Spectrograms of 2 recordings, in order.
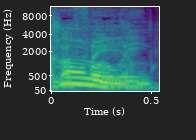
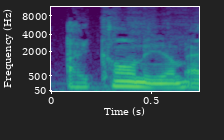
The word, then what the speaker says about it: Iconium: Iconium comes from the word icon, Iconium, and it's in the book of Acts, one of the cities that Paul was kicked out of, believe it or not.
